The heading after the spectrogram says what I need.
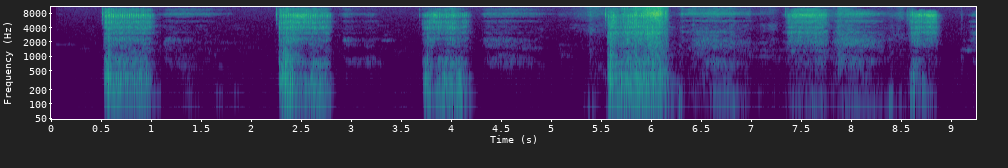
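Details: Dog snoring for the first time, rough human-like snores on each breath about 35 per minute with softer exhales between.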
